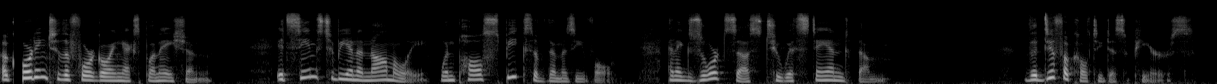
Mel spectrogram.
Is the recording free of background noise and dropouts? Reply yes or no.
no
